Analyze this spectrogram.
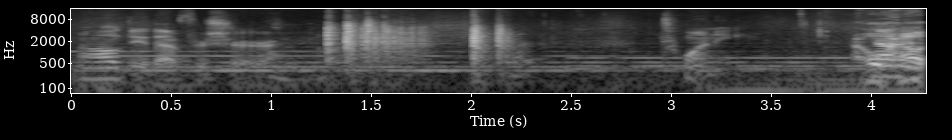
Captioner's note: dice rolls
